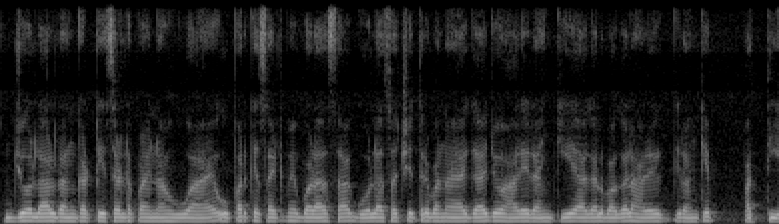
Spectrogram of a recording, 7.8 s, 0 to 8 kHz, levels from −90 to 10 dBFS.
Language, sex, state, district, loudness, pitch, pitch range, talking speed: Hindi, male, Maharashtra, Pune, -29 LUFS, 125 Hz, 125-130 Hz, 225 wpm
